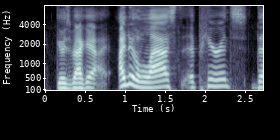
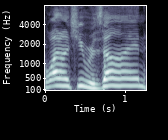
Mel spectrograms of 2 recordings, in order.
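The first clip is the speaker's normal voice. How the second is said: higher, drawn-out mock heckle; imitated heckler yell; 6 semitones higher, slower than usual. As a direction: imitate fans calling down at a coach. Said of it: "they were yelling at him".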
